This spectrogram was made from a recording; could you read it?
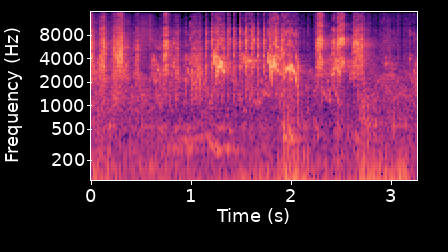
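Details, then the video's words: Budgerigars chirping: quick scratchy chirps and warbled notes about twice a second, with a few clearer whistled tones and soft low thumps. "sounds of budgies chirping"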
